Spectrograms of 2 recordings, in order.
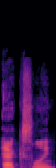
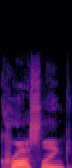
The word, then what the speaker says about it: CrossLink: are in your design they are called or pronounced icoia crosslink not x-link but crosslink and servlink that's how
